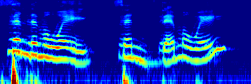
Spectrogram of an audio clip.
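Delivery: very loud, furious screaming at full volume. Recounting how a woman blew her top to send them away, retelling her yell. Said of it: "She's yelling like she blows her fucking top".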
